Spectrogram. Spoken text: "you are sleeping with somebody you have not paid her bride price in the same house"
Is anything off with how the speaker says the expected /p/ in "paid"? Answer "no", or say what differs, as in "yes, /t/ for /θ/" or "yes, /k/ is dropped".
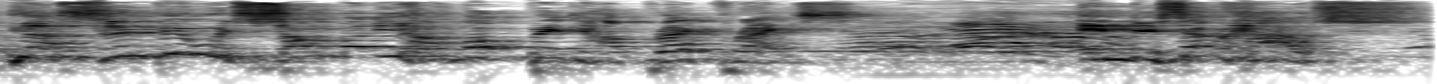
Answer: yes, /b/ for /p/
